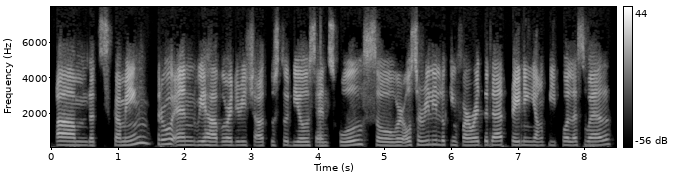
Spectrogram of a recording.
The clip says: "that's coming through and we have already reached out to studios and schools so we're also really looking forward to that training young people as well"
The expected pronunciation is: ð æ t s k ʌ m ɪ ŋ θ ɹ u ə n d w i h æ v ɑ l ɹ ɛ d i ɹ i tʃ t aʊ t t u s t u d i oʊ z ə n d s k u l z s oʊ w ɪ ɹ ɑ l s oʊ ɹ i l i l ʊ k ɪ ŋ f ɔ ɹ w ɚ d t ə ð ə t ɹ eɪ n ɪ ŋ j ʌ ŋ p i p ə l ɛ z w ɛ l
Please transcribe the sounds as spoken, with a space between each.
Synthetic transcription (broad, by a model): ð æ t s k ʌ m ɪ ŋ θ ɹ u ə n d w i h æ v ɑ l ɹ ɛ d i ɹ i tʃ t aʊ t t u s t u d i oʊ s ə n d s k u l s oʊ w ɪ ɹ ɑ l s oʊ ɹ i l i l ʊ k ɪ ŋ f ɔ ɹ w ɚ d t ə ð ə t ɹ eɪ n ɪ ŋ j ʌ ŋ p i p ə l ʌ s w ɛ l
